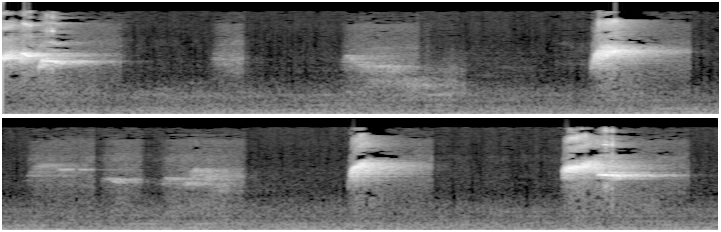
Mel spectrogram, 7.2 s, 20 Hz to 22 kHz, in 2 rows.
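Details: Young red-whiskered bulbul (chào mào) from Vietnam in voice training for the 'white-cheek' singing style and competition singing. Four loud, bright, chirpy whistled phrases come at about 0, 3, 5.3 and 6.4 seconds, with softer short notes between them over a faint low hum.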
